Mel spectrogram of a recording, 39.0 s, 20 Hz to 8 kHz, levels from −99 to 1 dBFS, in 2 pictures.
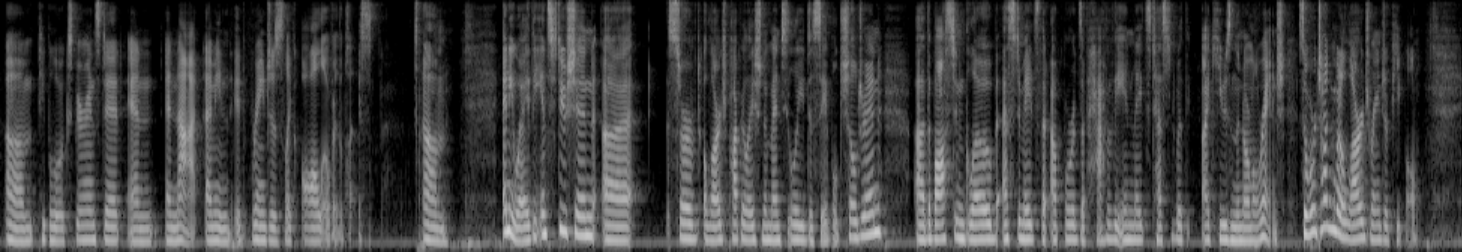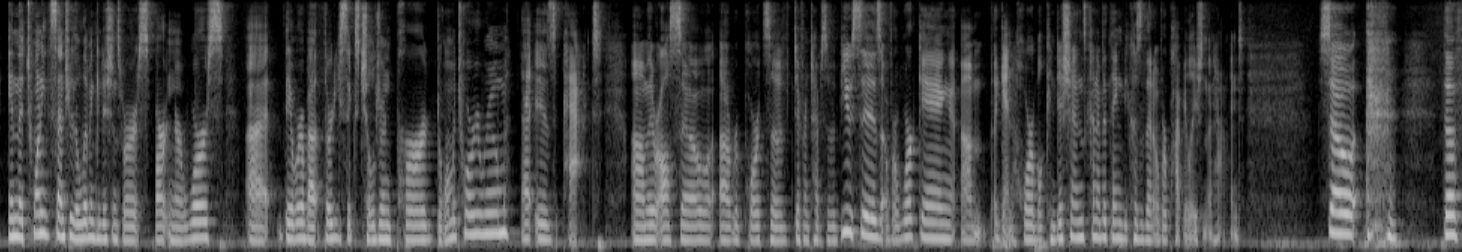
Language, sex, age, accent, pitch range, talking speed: English, female, 30-49, American, 160-195 Hz, 170 wpm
